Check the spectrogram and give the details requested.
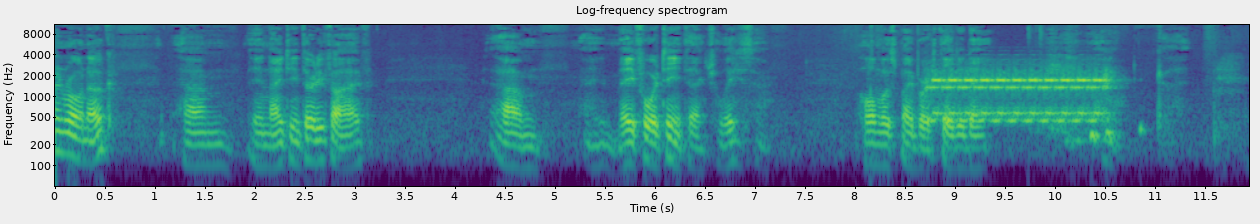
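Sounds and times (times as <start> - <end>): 
speech: 0.0 - 3.2, 4.4 - 7.2, 8.0 - 9.4, 10.3 - 10.7
telephone ringing with a bright electronic tone: 8.7 - 10.7.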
